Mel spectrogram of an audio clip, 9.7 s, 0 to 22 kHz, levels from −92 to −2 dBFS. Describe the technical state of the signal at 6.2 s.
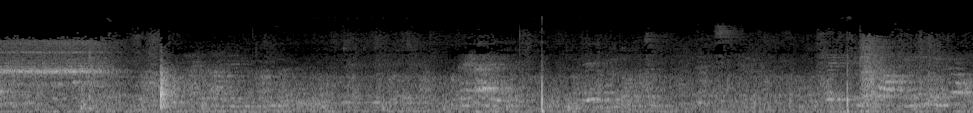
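At 6.2 s you're hearing MP3 compression, present across the whole clip: nothing above 11.8 kHz, watery swirling where weak components drop out, likely from a starved encoder around 32 kbps.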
